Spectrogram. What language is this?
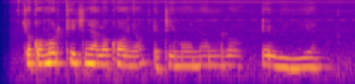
Luo (Kenya and Tanzania)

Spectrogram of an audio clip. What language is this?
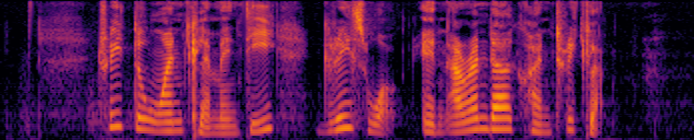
English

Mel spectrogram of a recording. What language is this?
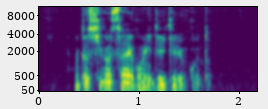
Japanese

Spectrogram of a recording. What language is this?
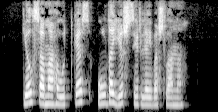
Bashkir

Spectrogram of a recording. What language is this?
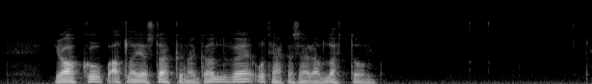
Faroese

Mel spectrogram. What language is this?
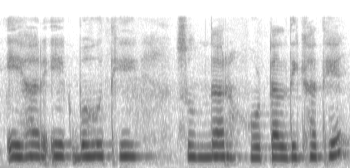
Surgujia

